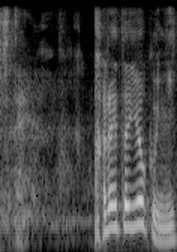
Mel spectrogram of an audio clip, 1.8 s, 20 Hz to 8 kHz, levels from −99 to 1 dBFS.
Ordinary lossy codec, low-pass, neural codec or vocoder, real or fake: none; 7.2 kHz; codec, 16 kHz, 4.8 kbps, FACodec; fake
